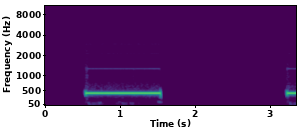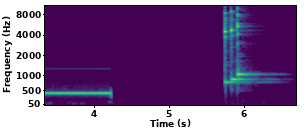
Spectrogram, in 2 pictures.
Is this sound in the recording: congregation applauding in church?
no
